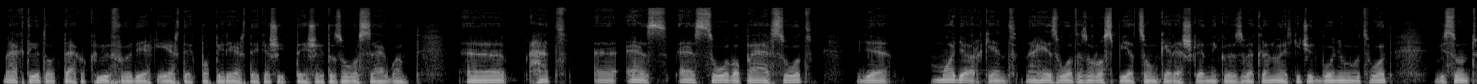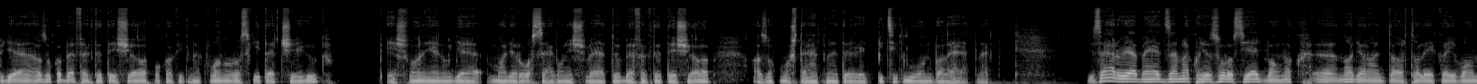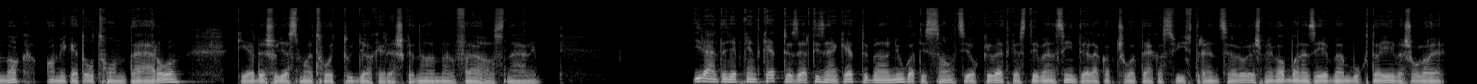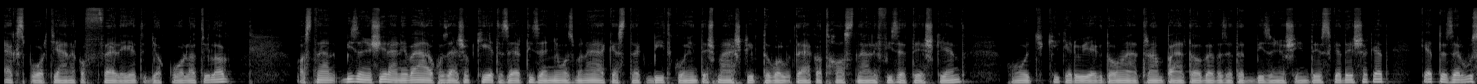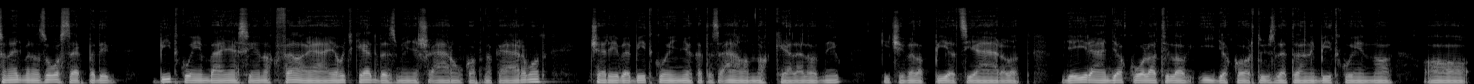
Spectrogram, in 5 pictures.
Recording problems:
none

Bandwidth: 14.5 kHz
